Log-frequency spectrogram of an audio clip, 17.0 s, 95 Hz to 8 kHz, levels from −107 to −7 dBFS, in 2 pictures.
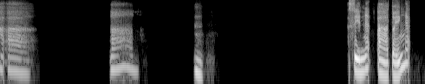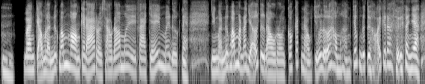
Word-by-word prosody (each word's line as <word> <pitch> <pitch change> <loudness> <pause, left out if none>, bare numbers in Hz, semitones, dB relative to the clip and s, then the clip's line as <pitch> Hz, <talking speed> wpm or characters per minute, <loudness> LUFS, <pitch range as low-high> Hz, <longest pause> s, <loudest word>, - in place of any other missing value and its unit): À, 210 - -13
à. 180 -4 -15 1.5
À! 215 -1 -15 1.1
Ừm. 175 -5 -10 2.9
Xịn 180 -2 +3
á. 215 +3 -3
À, 160 -3 -1
tuyển 155 +8 -1
đó. 295 - -5 0.4
Ừm. 165 -6 -6 0.3
Quan 205 0 +4
trọng - - +3
là 165 - +2
nước 215 +9 -2
mắm 245 +4 +3
ngon 210 -5 +7
cái 220 +3 -1
đã - - +5
rồi 175 -7 -3
sau 180 - -2
đó 200 +5 0
mới 235 -6 -4
pha 180 0 -2
chế 190 +8 -3
mới 230 -3 -4
được 160 -6 -4
nè. 155 -3 -1 0.5
Nhưng 185 -1 -1
mà - - -1
nước 240 +9 -2
mắm 240 +3 +6
mà 260 - +4
nó 230 - -1
dở 185 - +1
từ - - +2
đầu 165 -3 +2
rồi 160 -1 -4
có 225 - -4
cách 285 +4 -9
nào 185 -8 -3
chữa - - -1
lửa 225 - +2
hông, 220 -4 -3
hờn 175 -4 -9
chút 285 +5 -4
nữa 225 -1 -1
tui 220 -1 +1
hỏi - - -2
cái 270 - -3
đó 275 0 0
thử - - +1
thôi 265 - +3
nha, 210 -1 +6
200 Hz, 185 wpm, -21 LUFS, 175-230 Hz, 2.9 s, ngon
